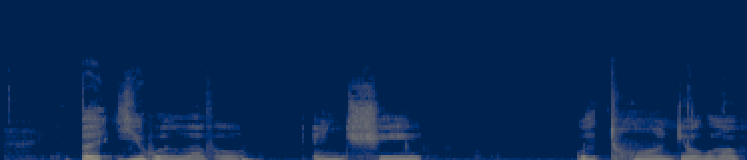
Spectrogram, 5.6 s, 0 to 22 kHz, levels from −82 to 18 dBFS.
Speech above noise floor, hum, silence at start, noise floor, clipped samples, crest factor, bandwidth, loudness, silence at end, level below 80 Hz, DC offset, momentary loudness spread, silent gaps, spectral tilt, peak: 38 dB; none; 0.5 s; -74 dBFS; under 0.1%; 20 dB; 13 kHz; -37 LUFS; 0.05 s; -60 dBFS; under 0.1%; 11 LU; none; -4.5 dB/octave; -18 dBFS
